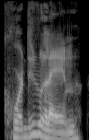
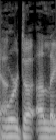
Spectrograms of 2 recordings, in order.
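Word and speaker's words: Coeur d'Alene: Whenever I say cordain, it's like cord ala, you know, and so I I spell it core c o r e d u h du lane delay l e l a n e.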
